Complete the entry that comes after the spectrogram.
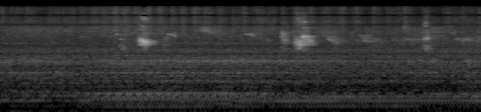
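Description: Birds chirping a few times in short calls, the loudest about two seconds in and again about four and a half seconds in, over a steady low hum.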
